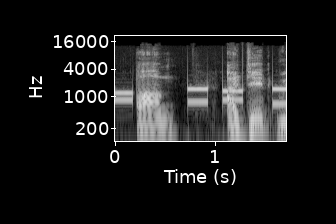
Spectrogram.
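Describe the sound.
A telephone number being dialed: about four short touch-tone beeps, each a steady two-note chord, alternating with bursts of a person talking loudly between and over them.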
